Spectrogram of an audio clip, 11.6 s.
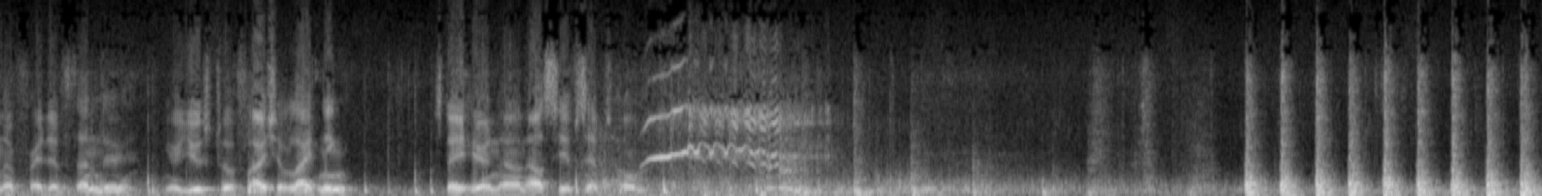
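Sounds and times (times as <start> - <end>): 
speech: 0.0 - 6.3
horse hooves clip-clopping: 0.0 - 11.5
horse whinnying: 4.5 - 6.5.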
